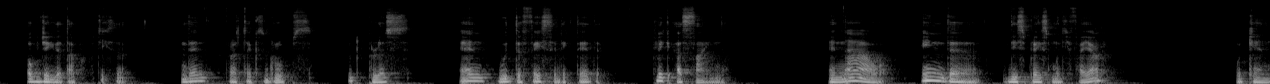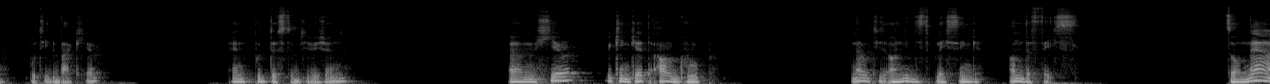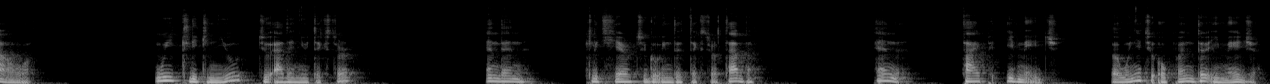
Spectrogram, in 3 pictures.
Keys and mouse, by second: 0.8 click, 3.5-6.6 drag, 6.7-9.2 drag, 10.8 Tab, 13.1 click, 16.3 click, 18.6-21.6 drag, 28.4-31.4 drag, 32.5-35.5 drag, 37.9 click.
